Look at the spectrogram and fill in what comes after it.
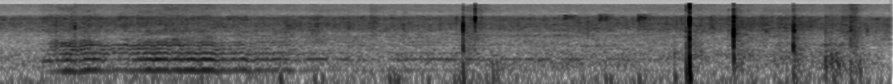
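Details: Honey bees visiting raspberry fruits in October; a steady low humming buzz with stacked overtones for about a second and a half, then fading, followed by a few sharp clicks and taps.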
